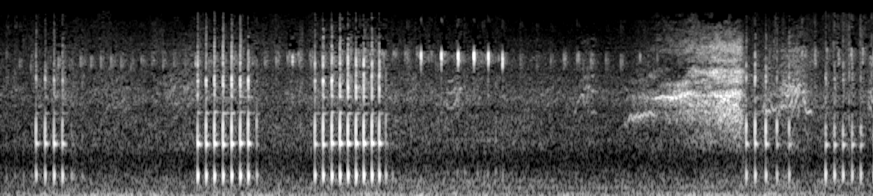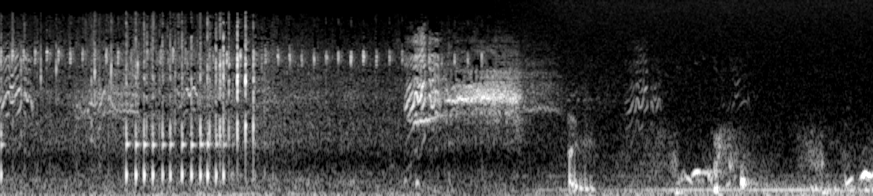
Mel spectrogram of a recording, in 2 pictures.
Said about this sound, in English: Inflated throat sacs beaten and rattled with a long beak. Magnificent frigate bird.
